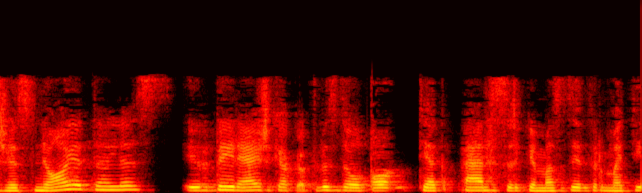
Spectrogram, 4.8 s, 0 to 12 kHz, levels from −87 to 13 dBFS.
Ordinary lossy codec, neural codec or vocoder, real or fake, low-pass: AAC, 32 kbps; codec, 16 kHz, 0.5 kbps, X-Codec, WavLM features, trained on Multilingual LibriSpeech; fake; 7.2 kHz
